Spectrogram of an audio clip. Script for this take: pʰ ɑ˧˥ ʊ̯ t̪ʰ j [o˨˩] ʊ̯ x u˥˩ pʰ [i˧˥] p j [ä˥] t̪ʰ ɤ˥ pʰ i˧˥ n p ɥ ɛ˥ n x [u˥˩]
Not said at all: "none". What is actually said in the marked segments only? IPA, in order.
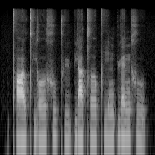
o˧˥, y˧˥, ä˥˩, u˥˩

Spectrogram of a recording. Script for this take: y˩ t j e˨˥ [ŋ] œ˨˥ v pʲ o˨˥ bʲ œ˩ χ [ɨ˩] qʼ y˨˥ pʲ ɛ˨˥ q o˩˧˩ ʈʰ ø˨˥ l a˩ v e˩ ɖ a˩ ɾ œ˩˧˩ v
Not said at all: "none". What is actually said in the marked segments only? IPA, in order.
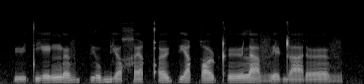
ŋ, e˩

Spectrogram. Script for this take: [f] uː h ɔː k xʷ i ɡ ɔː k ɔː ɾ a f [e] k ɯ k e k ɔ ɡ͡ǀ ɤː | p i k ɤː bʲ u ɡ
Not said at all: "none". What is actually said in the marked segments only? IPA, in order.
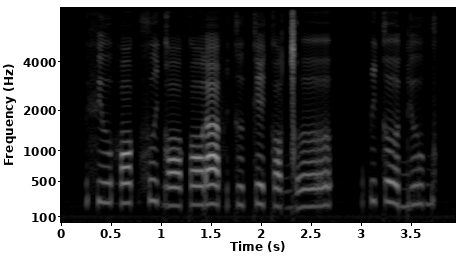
fʲ, i

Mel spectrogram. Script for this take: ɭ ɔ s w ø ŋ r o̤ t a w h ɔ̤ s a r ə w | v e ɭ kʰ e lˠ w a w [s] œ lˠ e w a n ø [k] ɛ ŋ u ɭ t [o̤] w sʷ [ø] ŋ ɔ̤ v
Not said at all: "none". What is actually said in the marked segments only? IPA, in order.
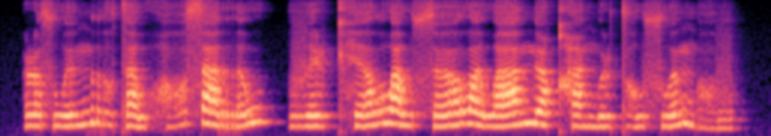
s, qʰ, ɔ̤, œ

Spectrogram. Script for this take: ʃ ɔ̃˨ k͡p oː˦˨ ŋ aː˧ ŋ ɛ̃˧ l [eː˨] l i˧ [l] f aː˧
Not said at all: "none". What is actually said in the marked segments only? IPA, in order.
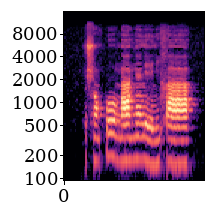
eː˨, none

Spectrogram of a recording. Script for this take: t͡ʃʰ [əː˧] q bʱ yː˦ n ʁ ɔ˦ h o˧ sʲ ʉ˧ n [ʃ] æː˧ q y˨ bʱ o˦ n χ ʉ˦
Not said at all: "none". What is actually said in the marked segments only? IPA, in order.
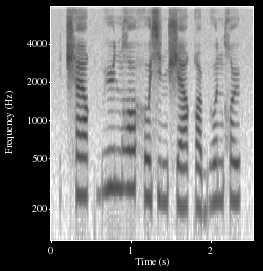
æː˧, ʃ

